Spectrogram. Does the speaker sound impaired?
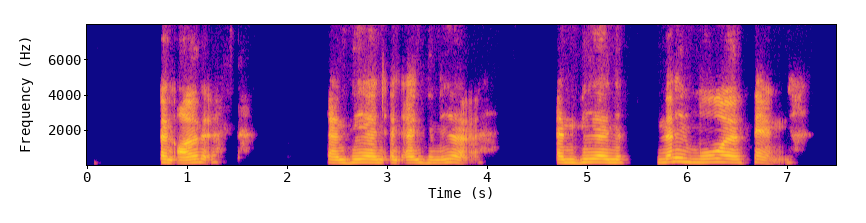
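Yes: muscular dystrophy; mild speech impairment.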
